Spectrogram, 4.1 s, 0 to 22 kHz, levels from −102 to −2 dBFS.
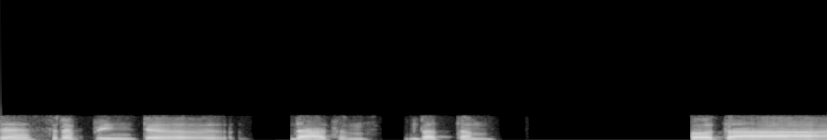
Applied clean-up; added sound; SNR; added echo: none; none; none; none.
